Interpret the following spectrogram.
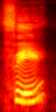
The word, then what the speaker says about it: fais: T, so it become fais. Pronunciation is same, fais, fais, fais, but there is a difference of spelling, letter, S and T, okay.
